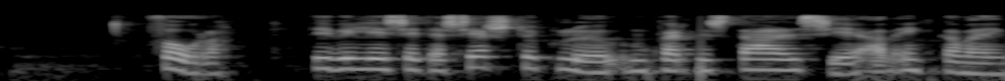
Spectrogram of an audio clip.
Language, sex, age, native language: Icelandic, female, 30-39, Icelandic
